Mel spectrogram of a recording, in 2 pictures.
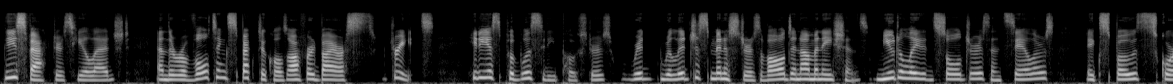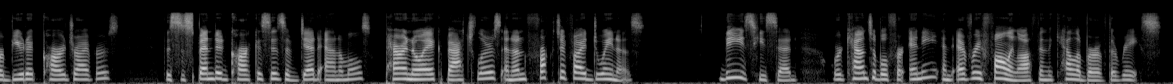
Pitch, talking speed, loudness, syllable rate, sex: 235 Hz, 135 wpm, -21 LUFS, 5.6 syllables/s, female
